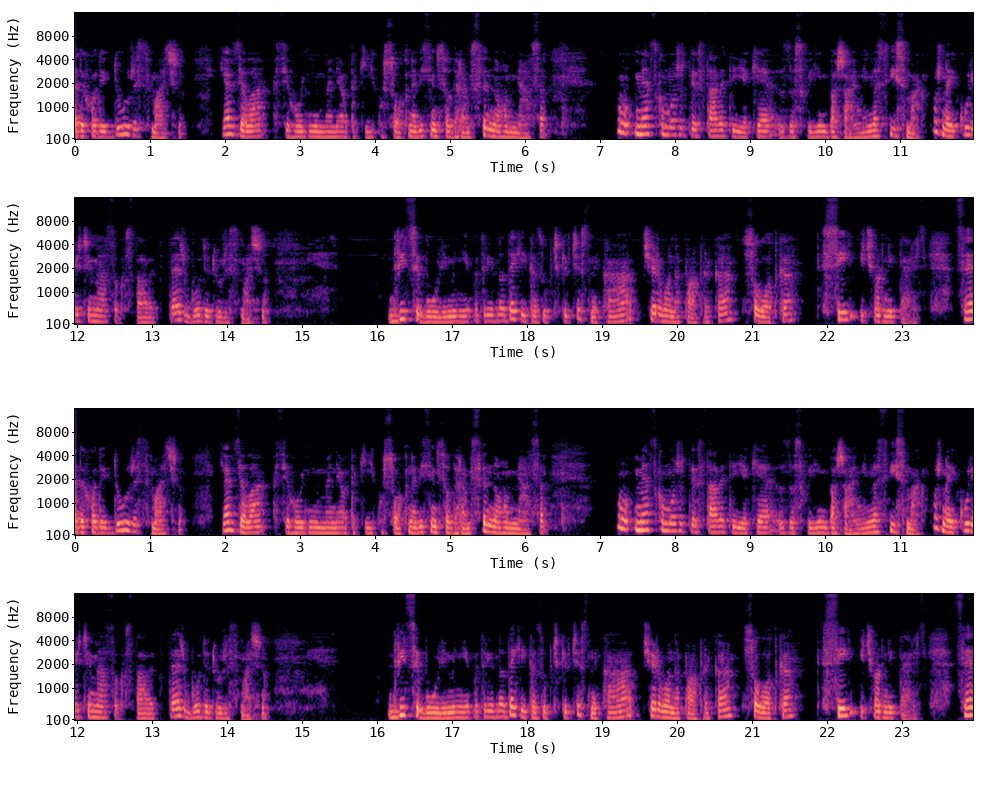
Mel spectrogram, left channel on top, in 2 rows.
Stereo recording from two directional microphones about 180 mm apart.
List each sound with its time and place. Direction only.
0.2 s speech: 35° right (ahead or behind)
16.1 s speech: 40° right (ahead or behind)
